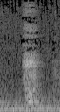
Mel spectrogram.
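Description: One short, soft breath taken as part of a gentle breathing exercise, a brief airy puff rising out of quiet background noise.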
